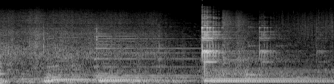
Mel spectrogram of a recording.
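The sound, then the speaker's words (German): Beer glasses clink together in a toast in a small beer cellar: a couple of lighter taps, then one sharp, bright clink that rings on with a sustained glassy tone. “Hey, moin moin und Prost aus unserem kleinen Bierkeller.”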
